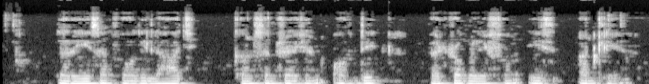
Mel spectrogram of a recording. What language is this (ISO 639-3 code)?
eng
